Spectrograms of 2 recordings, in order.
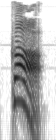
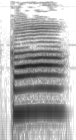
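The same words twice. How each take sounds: First: The pitch falls sharply from high to low. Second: The pitch stays high and level.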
